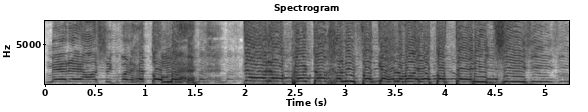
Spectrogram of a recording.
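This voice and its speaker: A man's voice: extremely high pitch, fairly even intonation, slow. A man from Pakistan delivering an impassioned sermon to a gathering, declaiming and chanting repeated refrains while urging the crowd directly. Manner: addresses and urges the crowd directly. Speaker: zakir preaching at a religious gathering.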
